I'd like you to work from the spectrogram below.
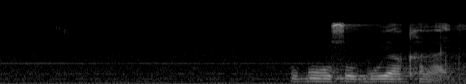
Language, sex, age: Xhosa, male, 26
